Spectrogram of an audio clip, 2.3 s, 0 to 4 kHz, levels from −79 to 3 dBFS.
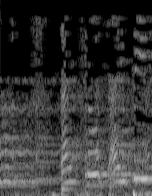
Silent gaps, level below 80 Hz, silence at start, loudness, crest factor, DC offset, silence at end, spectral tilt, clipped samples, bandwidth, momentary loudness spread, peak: none; -38 dBFS; 0 s; -28 LUFS; 18 dB; under 0.1%; 0 s; -10 dB/octave; under 0.1%; 3.8 kHz; 10 LU; -8 dBFS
